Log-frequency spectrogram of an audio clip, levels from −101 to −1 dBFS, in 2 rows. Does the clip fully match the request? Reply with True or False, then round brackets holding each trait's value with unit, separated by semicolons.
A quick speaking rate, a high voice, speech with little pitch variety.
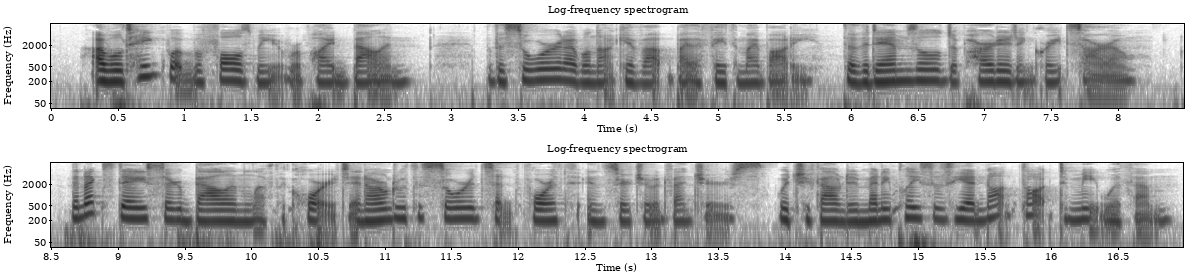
True (220 wpm; 200 Hz; 2.3 semitones)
